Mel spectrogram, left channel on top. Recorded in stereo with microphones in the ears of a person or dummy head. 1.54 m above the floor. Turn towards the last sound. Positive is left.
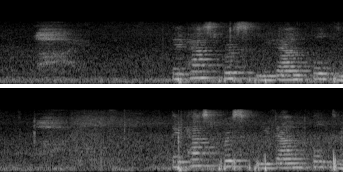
turn(degrees=-60)  # may be behind; listen again after turning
